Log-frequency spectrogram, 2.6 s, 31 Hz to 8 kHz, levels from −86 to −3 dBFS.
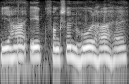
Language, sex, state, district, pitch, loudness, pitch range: Hindi, male, Uttar Pradesh, Lucknow, 175 Hz, -13 LUFS, 165-180 Hz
